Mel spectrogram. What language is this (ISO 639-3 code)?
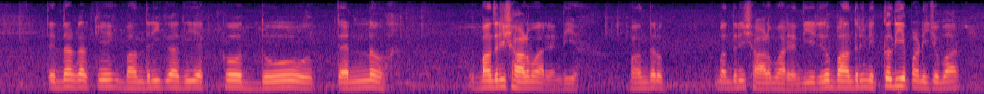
pan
